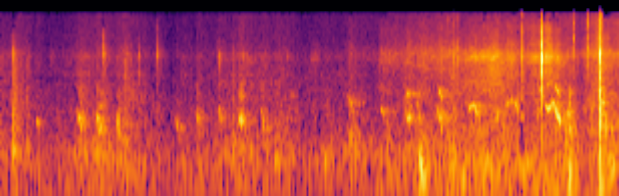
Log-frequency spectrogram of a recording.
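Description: Three-week-old puppies giving short, high squeaks and whimpers, more of them in the last couple of seconds, with two sharp clicks near the end.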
